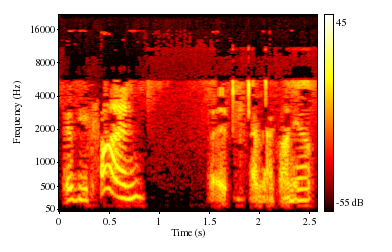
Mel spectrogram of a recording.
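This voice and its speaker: A woman from the Detroit area chatting casually as a guest, animated and often laughing. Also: high voice, moderate pace, vocal fry, breathy edge, no room sound, lo-fi sound. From Detroit area, United States. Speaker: podcast guest. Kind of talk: casual chat.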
